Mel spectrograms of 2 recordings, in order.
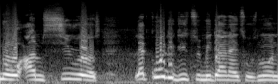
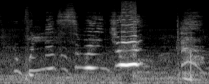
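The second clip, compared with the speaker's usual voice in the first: squeaky high incredulous; slower than usual. Real, not acted. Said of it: "rhetorical playful".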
